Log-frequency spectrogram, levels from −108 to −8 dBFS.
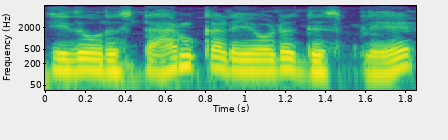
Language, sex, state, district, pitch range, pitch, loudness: Tamil, male, Tamil Nadu, Nilgiris, 120-145 Hz, 130 Hz, -13 LUFS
